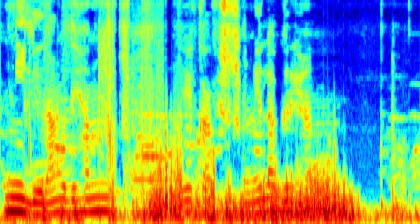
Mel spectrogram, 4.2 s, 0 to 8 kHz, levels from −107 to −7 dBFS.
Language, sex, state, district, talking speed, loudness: Punjabi, male, Punjab, Kapurthala, 145 wpm, -15 LUFS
